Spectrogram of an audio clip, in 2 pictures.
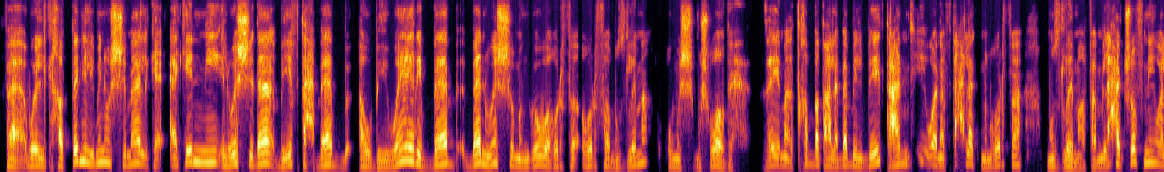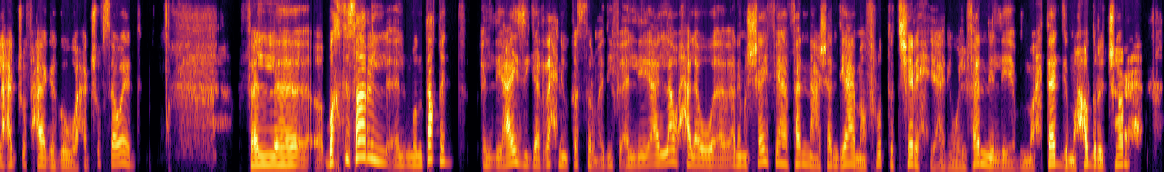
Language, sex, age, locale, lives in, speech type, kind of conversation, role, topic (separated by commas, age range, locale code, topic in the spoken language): Arabic, male, 50-54, ar-SA, Germany, conversation, podcast, guest, إزاي بتدي ملاحظات بطريقة بنّاءة؟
